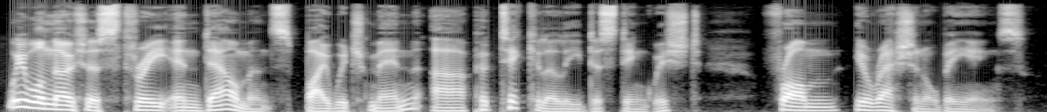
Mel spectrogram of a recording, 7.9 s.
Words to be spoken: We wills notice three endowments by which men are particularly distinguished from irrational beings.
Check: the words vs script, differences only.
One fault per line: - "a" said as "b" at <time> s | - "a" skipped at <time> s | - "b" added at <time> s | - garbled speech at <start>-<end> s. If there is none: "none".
- "wills" said as "will" at 0.2 s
